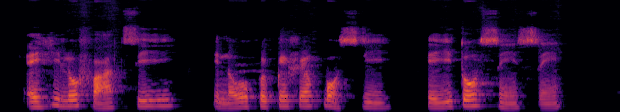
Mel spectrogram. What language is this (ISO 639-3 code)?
yor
